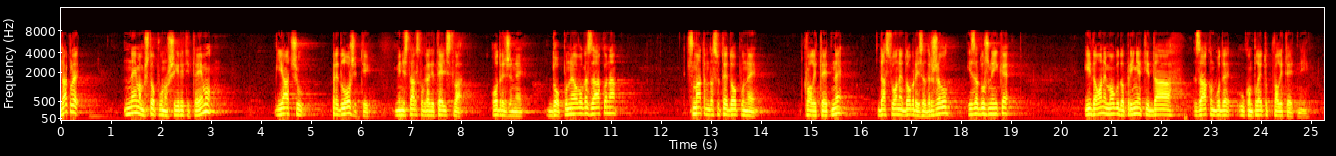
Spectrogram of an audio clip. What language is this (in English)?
Croatian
